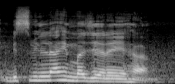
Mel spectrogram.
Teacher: امالہ، میلان، الف کا میلان یا کی طرف، جیسے ہمارے اردو میں ہم کہتے، ایک ہے میرا، دوسرا ہے میری، میرا قلم، میری کتاب۔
